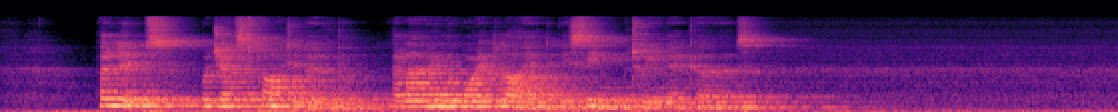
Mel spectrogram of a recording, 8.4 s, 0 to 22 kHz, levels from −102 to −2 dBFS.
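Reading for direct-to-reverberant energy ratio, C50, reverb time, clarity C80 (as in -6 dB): -4.0 dB, 1.0 dB, 1.6 s, 3.5 dB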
